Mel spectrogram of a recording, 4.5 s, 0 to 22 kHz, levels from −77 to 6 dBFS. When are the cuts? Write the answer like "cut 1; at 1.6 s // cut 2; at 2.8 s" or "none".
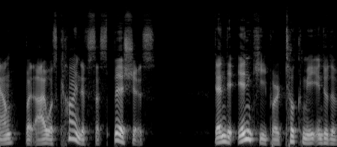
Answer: cut 1; at 2.8 s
